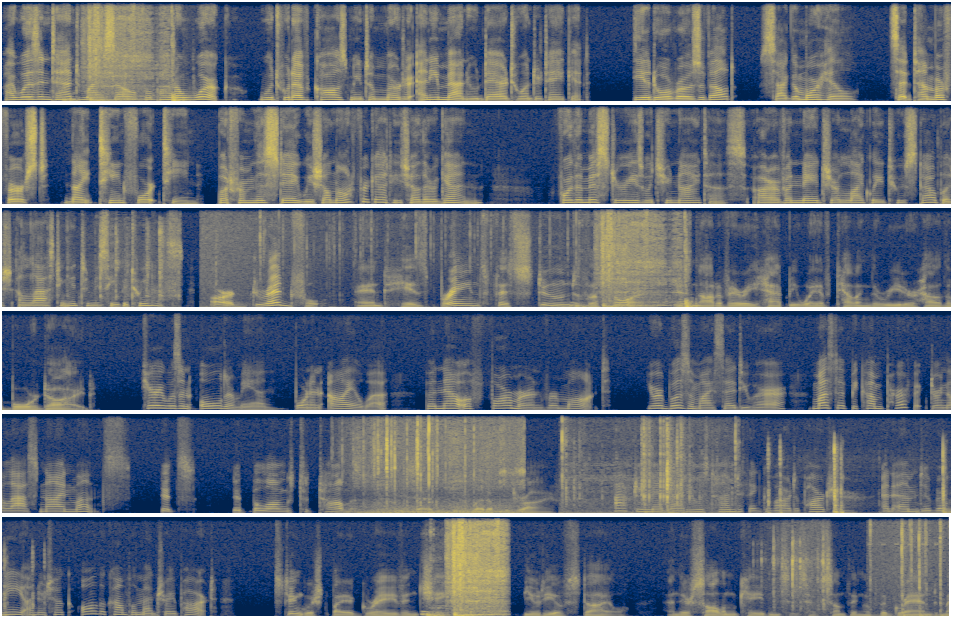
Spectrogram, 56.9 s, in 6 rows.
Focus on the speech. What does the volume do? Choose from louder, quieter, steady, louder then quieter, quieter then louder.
quieter.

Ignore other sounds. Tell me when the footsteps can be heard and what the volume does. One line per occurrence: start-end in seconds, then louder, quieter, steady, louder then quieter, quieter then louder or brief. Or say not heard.
not heard.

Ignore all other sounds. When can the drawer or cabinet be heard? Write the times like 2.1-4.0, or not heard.
0.6-1.9, 24.6-25.9, 51.6-52.5.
